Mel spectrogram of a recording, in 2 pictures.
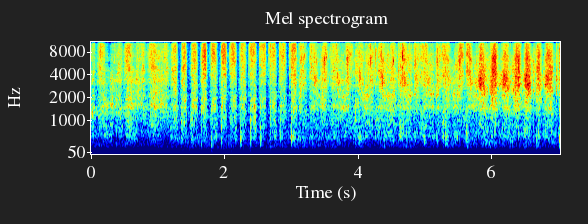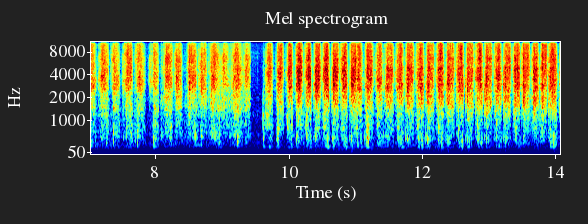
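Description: A wooden-handled bristle brush scrubs white cleaning foam into the brown leather upper of a hollow Aurora Shoe & Co. Middle English leather shoe. Quick, even back-and-forth strokes make a bright, bristly hiss with almost no low end, at about three strokes per second. After a brief pause near the middle, the scrubbing resumes slightly louder.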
